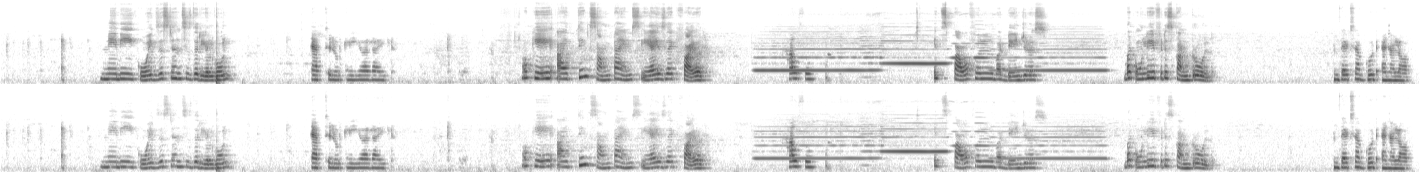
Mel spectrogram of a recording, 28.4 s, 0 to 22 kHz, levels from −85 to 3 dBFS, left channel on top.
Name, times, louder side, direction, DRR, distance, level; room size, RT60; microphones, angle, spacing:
voice 1, 2.0-4.7 10.4-14.2 18.7-20.9 22.5-24.3, left 5 dB, 65° left, 0.4 m, -31 dB
voice 2, 6.2-7.7 8.9-9.3 15.7-16.6 26.7-28.2, right 1 dB, 5° right, 0.4 m, -34 dB
Wind instrument woodwind instrument, 15.0-22.1, left 2 dB, 40° left, 1.3 m, -38 dB
3.5 x 2.4 x 2.7 m
head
